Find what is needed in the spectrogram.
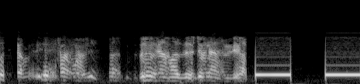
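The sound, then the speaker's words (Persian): After a caller's phone line drops, a short stretch of talk gives way to a telephone busy tone: two steady, evenly spaced beeps with silence between them. “متاسفانه تماس برادر ما قطع شد و ما نفهمیدیم که کدام آهنگ فرمایش دادن.”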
